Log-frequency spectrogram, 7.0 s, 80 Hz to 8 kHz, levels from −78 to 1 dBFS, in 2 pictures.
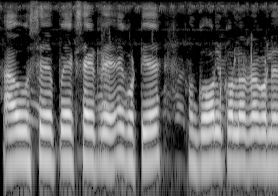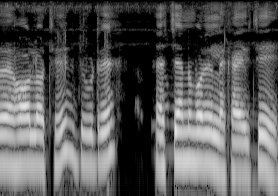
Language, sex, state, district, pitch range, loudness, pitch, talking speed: Odia, male, Odisha, Malkangiri, 165-180 Hz, -15 LUFS, 175 Hz, 140 wpm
